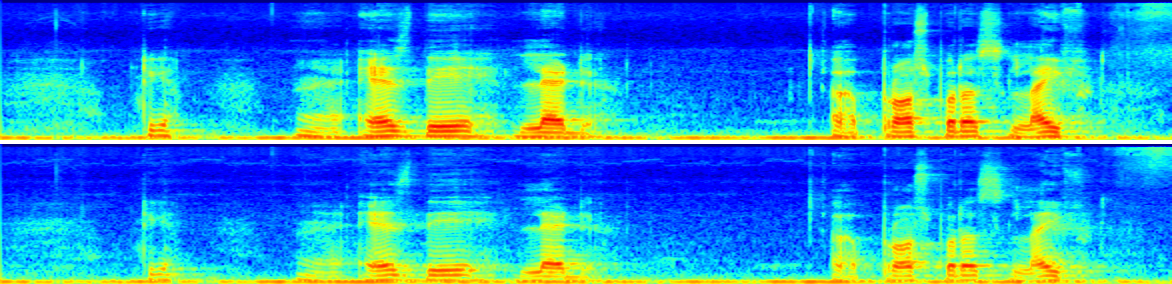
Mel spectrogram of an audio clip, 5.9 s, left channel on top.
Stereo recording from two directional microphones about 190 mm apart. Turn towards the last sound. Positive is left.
turn(degrees=25)  # may be behind; listen again after turning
